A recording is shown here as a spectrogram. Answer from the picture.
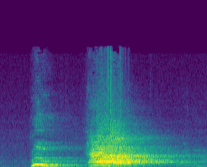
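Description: Kung-fu students shouting together as they drop into a stance and punch in unison. A short call comes first, then a loud group shout with a low thud of feet on the mat, trailing off over about a second.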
